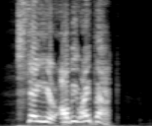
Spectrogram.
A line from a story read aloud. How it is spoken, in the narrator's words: Tony shouted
